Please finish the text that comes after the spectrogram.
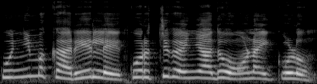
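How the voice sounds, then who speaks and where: A woman voicing a small girl who insists and comforts in a high, childlike voice. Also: normal speed, close to an everyday voice. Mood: insistent.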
